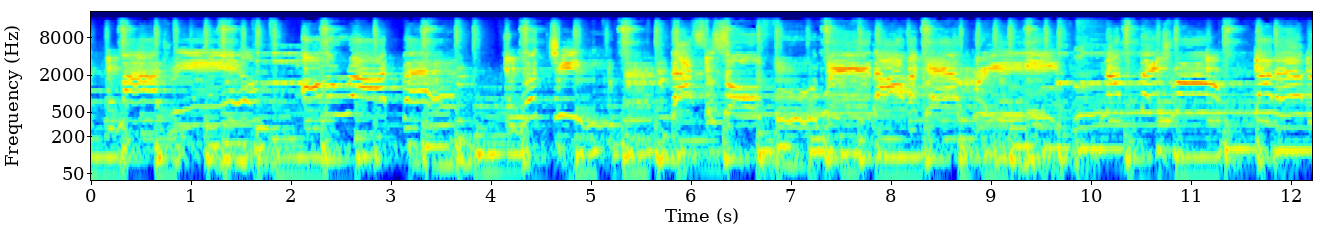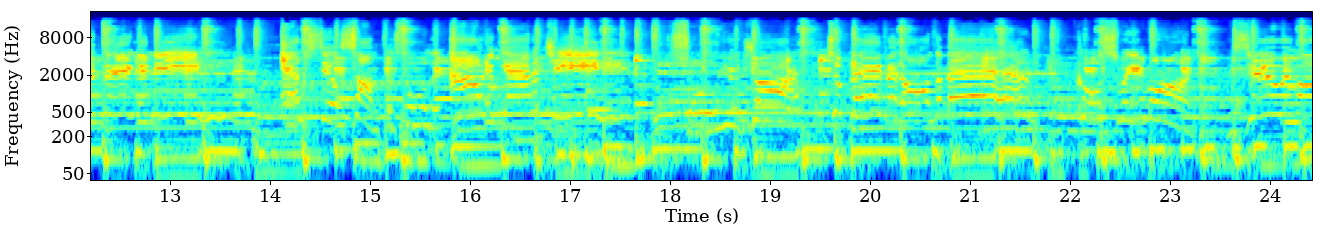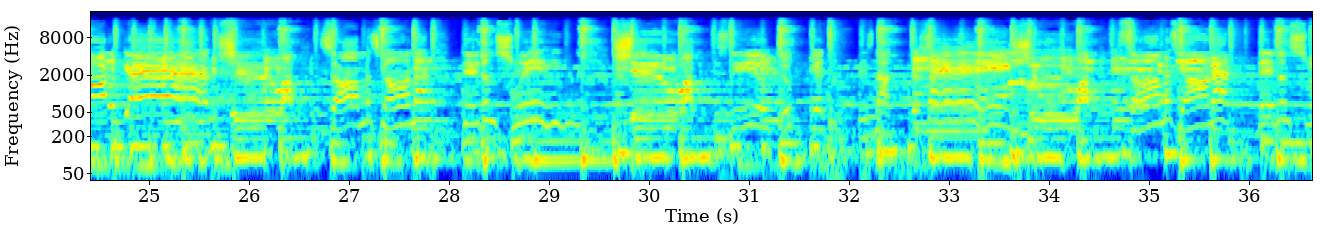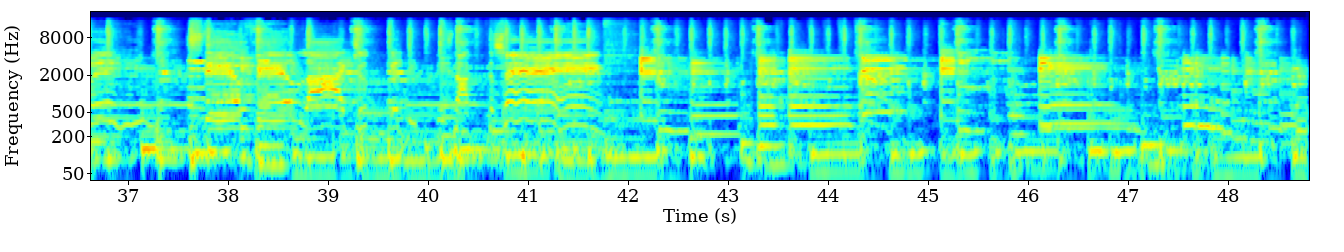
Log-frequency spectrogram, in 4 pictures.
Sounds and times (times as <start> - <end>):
Singing: 5.8 - 22.8, 29.7 - 41.6.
